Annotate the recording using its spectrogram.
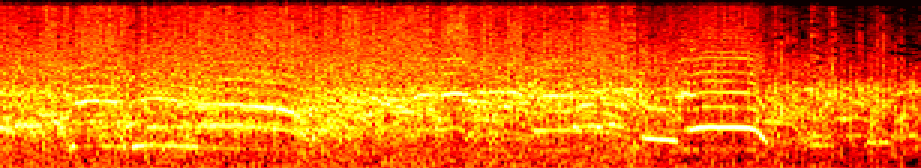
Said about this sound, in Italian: Ebbene, vorrei un grosso applauso, un grosso sorridere per lui!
